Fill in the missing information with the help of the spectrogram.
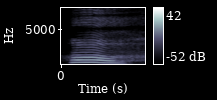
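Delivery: big, high yawning "oh". Real, not acted. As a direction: let a loud yawn escape on the word. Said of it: "without yawning my face off".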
